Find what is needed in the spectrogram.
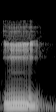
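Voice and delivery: a long, slow ई with lips barely open; drawn-out vowel. Shown as a demonstration. Teacher demonstrating ई for the class, slowly drawn out. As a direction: stretch ई slowly to show the narrow mouth. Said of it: "उच्चारण करो, देखो".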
